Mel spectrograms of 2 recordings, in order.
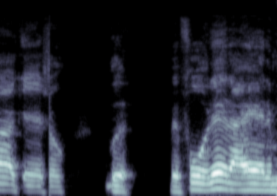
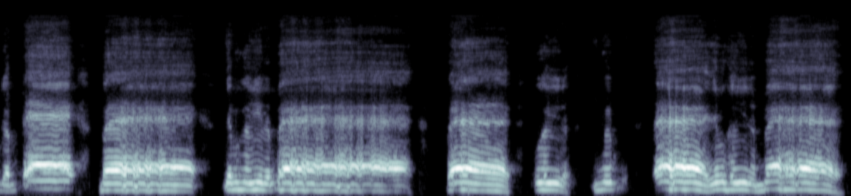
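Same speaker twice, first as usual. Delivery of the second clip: hammed-up fake sob while taunting; mock crying; 7 dB louder, slower than usual. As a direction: whine it like a fake cry.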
